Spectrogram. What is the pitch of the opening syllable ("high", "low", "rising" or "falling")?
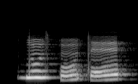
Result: high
